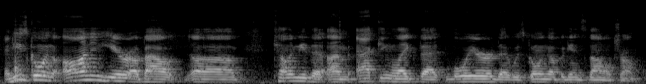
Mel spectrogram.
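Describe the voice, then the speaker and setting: A man's voice: mid-range voice, moderate pace. An American man, a lawyer presenting his own segment in an emphatic, defiant, informal monologue with frequent stops and repeats. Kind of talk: informal monologue to camera, reading out e-mails. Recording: echoey room.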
